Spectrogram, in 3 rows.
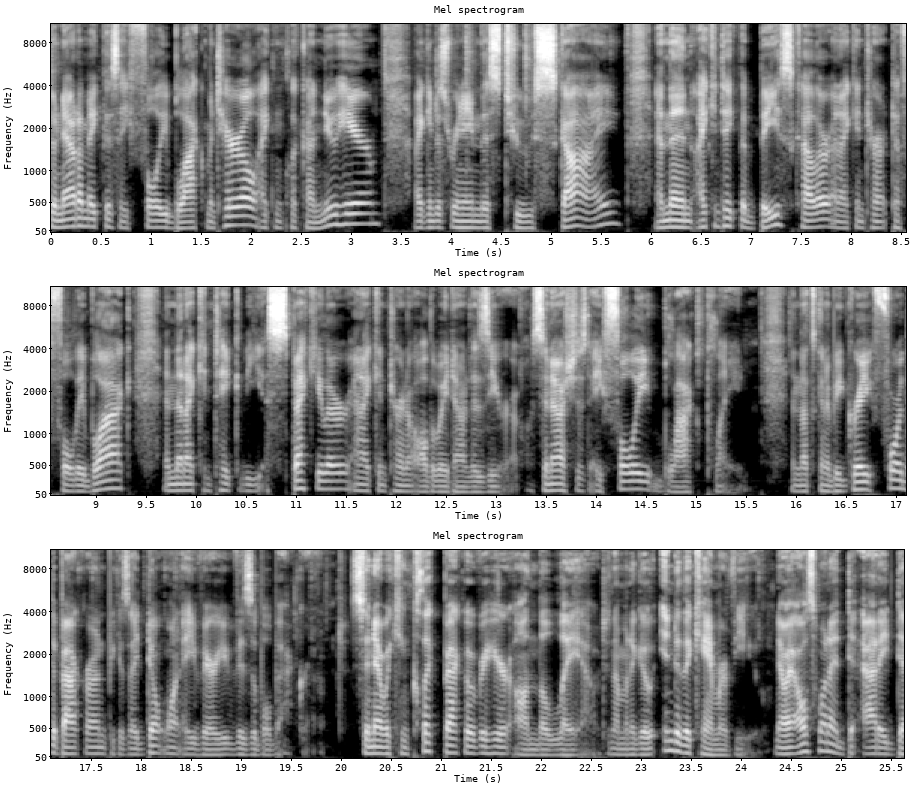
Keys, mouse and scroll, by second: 2.3-5.6 drag, 6.7-7.0 scroll down 1, 8.2 click, 10.3-10.8 scroll up 1, 10.8-11.5 scroll up 1, 11.5 scroll up 1, 11.5 click, 12.3-12.6 scroll down 1, 12.6 middle click, 13.3 scroll down 1, 13.5 a, 13.6-15.3 middle drag, 15.3 Right, 16.7 KP_0, 16.7-17.9 scroll up 7, 17.2 shift+middle click, 17.9 scroll up 1, 18.1 shift+middle click, 18.7 scroll up 1, 18.9-19.3 scroll down 1, 19.4 shift+middle click, 20.1-21.4 scroll up 1, 21.4 click, 22.0 shift+middle click, 22.8 KP_0, 23.9 shift+middle click, 24.1-25.6 scroll up 4.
